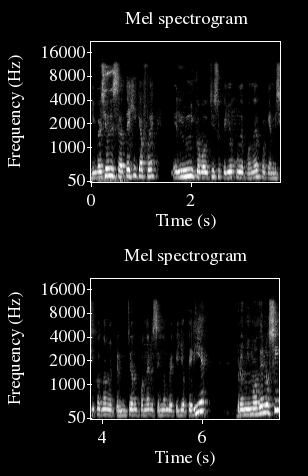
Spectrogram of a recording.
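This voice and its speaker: Moving at a fairly quick pace, the speaker has a dark, mellow tone. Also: man, fairly high pitch for a man, ordinary pitch variation. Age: 70s. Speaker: professor. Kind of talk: lecture.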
